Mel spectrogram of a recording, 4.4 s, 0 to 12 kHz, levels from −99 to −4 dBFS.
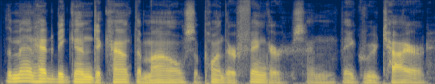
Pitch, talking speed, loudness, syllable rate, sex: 90 Hz, 205 wpm, -19 LUFS, 4.9 syllables/s, male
